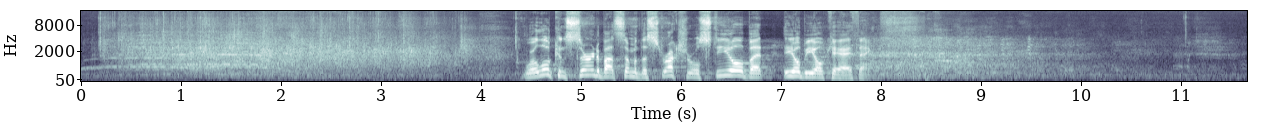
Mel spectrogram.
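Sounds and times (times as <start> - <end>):
auditorium audience clapping: 0.0 - 4.4
speech: 4.4 - 8.2
laughter: 7.6 - 10.7.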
